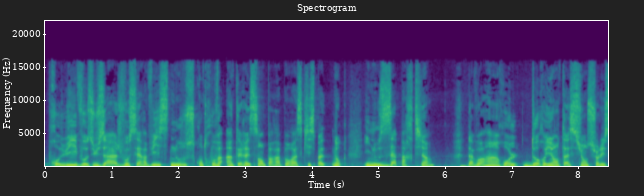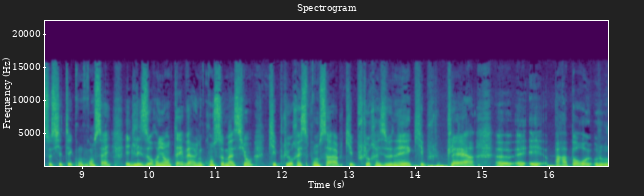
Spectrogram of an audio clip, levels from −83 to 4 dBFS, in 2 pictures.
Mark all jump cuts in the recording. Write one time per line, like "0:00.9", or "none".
none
